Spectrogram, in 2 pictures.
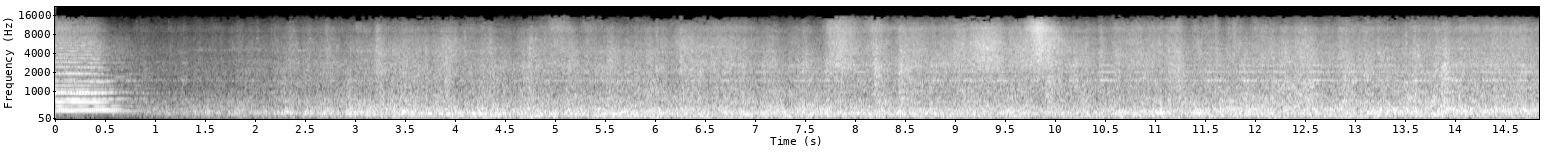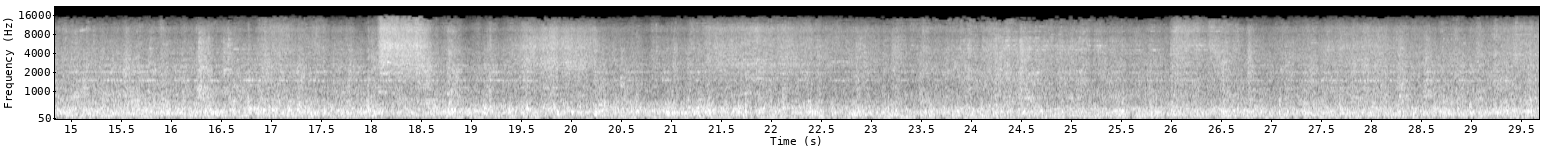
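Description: A train rolling past: steel wheels clatter steadily over the rail joints for the whole stretch, with a few brief high squeals from the wheels. A train horn's last note cuts off right at the start.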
